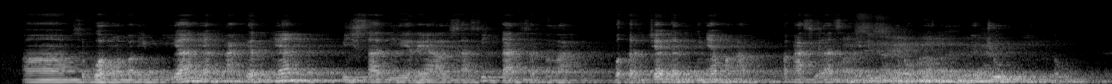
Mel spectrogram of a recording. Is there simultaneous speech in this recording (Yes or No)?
Yes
